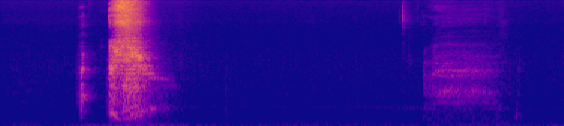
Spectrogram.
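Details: Short inward catch of breath then one loud explosive sneeze and softer second burst, induced by pepper during a sneezing challenge.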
